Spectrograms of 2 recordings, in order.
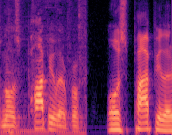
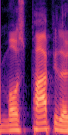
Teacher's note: The T's gone. S canceled the T.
